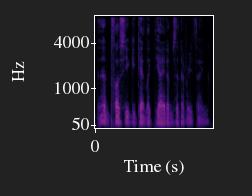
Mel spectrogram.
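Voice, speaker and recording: A young man with a low voice and a stuffy, congested nose chats casually at his desk, rambling through fillers and restarts. The sound is dry and close, with no room echo. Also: completely flat delivery, fast, creaky, a little mellow, husky. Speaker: vlogger. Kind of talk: casual vlog commentary over screen capture.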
